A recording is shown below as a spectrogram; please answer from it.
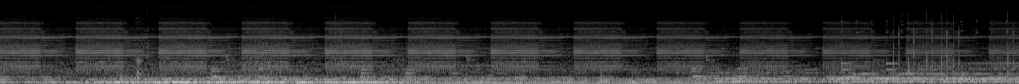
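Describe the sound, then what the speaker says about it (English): Alarms blare in The Nameless Mod video game, a loud, pulsing electronic buzz that repeats steadily, about once a second, under faint background game noise. "And there are the alarms."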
